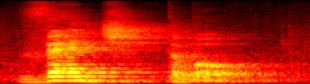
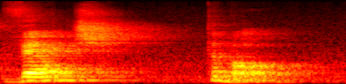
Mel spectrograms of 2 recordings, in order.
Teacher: a pronúncia certa é com a ênfase na first syllable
